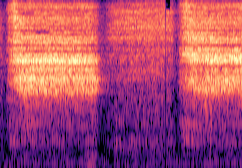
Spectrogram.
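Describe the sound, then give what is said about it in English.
Forceful warrior-breath exhales blast through the nose during a breathing exercise: two strong, hissing bursts, each lasting nearly a second, separated by a softer, quieter stretch of breath. “out through the nose, warrior breathe. This is like that, you know, the warrior breath.”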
